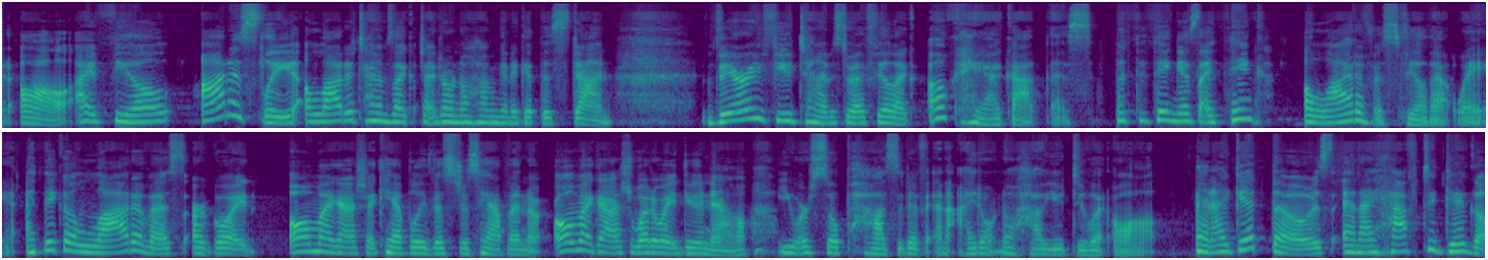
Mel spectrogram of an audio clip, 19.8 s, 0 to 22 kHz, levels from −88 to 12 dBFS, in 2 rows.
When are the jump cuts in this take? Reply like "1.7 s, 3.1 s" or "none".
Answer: 2.8 s, 15.1 s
